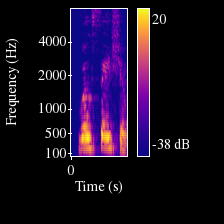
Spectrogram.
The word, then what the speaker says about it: rosacea: Um, ros uh, rosacea, rosacea it's pronounced.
